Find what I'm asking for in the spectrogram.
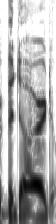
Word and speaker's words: Bedard: So you could either look it up by my name, Peter Bedard, or you could go to Convergence Healing, and you'll find the book on there. – And Bedard is spelled B-E-D-A-R-D. So bed like what you sleep in, A-R-D.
